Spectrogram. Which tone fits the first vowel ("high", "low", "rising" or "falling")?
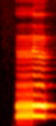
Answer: high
